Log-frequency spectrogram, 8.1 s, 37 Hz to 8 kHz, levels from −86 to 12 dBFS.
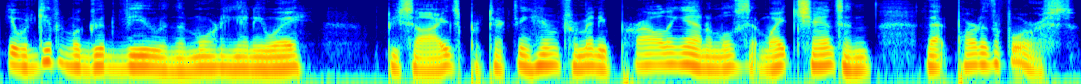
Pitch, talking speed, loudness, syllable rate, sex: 115 Hz, 200 wpm, -19 LUFS, 5.7 syllables/s, male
